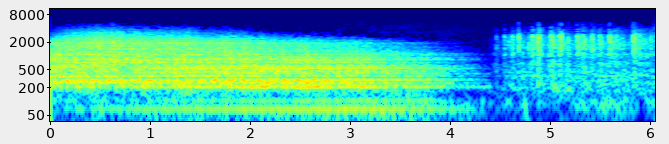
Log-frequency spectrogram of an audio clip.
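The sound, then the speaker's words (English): A loud, dense wash of sound fades out, then a typewriter clatters in with rapid, uneven keystrokes, fairly loud, for the last couple of seconds. “Sitting at a typewriter 8 hours a day”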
